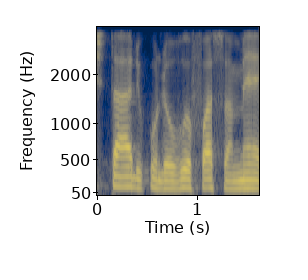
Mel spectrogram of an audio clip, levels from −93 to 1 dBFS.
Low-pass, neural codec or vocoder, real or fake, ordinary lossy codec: 3.6 kHz; codec, 16 kHz, about 1 kbps, DyCAST, with the encoder's durations; fake; none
